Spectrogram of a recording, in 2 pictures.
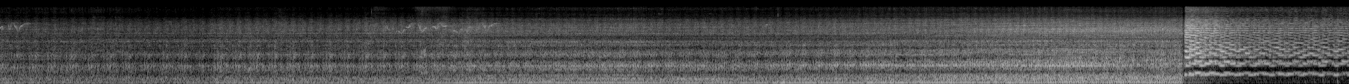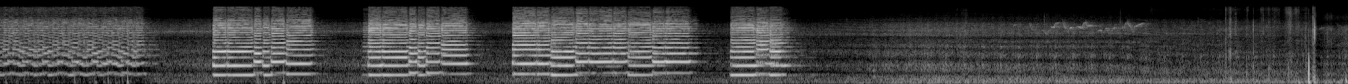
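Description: Tata truck's diesel engine running as it moves off, then its horn sounding about twelve seconds in: first a fast warbling blast, then four short bursts of a stepping multi-note tune. The horn is the loudest thing, and the engine noise drops as the truck pulls away.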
